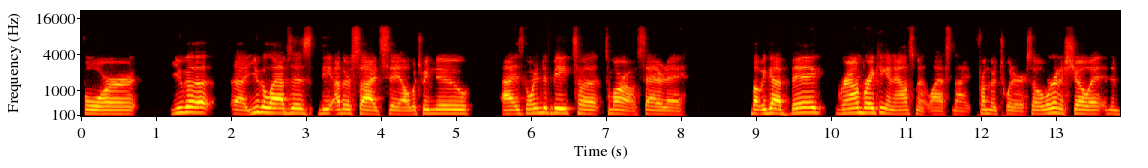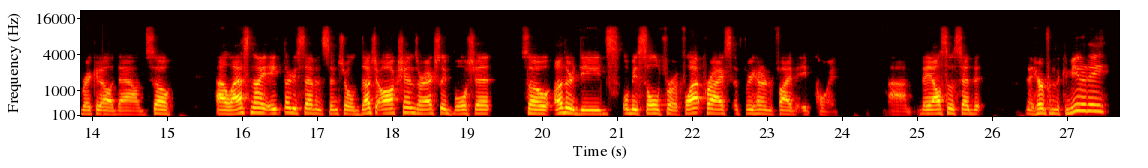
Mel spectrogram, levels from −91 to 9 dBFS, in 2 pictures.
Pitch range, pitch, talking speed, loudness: 145-170 Hz, 155 Hz, 175 wpm, -24 LUFS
